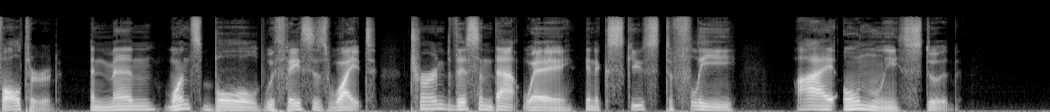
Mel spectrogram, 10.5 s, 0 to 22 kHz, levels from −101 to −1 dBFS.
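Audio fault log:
2.81–2.88 s, damaged data in a compressed stream: a quick blip, about 70 ms long. A stretch of the encoded data got corrupted there, so the decoder misread those frames, lost sync and had to find the next clean frame header before it could carry on.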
